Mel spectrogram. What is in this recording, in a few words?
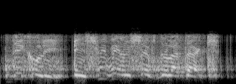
takeoff, dialogs french; hon jpn second wave; War Thunder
